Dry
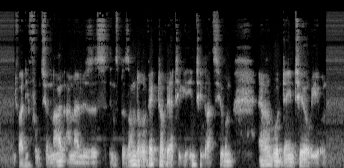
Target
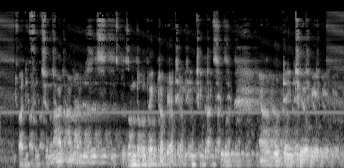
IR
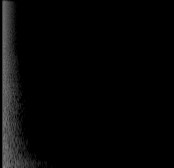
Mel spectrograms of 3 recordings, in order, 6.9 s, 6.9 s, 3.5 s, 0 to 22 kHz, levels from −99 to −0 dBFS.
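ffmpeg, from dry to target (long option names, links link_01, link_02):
-filter_complex "[0:a]afftfilt=real='re*pow(10,16/40*sin(2*PI*(1.6*log(max(b,1)*sr/1024/100)/log(2)-(-0.97)*(pts-256)/sr)))':imag='im*pow(10,16/40*sin(2*PI*(1.6*log(max(b,1)*sr/1024/100)/log(2)-(-0.97)*(pts-256)/sr)))':win_size=1024:overlap=0.75,asplit=2[link_01][link_02];[link_02]adelay=204,lowpass=frequency=2100:poles=1,volume=-6.5dB,asplit=2[link_03][link_04];[link_04]adelay=204,lowpass=frequency=2100:poles=1,volume=0.55,asplit=2[link_05][link_06];[link_06]adelay=204,lowpass=frequency=2100:poles=1,volume=0.55,asplit=2[link_07][link_08];[link_08]adelay=204,lowpass=frequency=2100:poles=1,volume=0.55,asplit=2[link_09][link_10];[link_10]adelay=204,lowpass=frequency=2100:poles=1,volume=0.55,asplit=2[link_11][link_12];[link_12]adelay=204,lowpass=frequency=2100:poles=1,volume=0.55,asplit=2[link_13][link_14];[link_14]adelay=204,lowpass=frequency=2100:poles=1,volume=0.55[link_15];[link_01][link_03][link_05][link_07][link_09][link_11][link_13][link_15]amix=inputs=8:normalize=0,aeval=exprs='val(0)+0.00501*sin(2*PI*1400*n/s)':channel_layout=same"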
